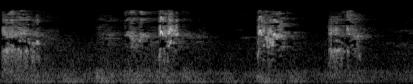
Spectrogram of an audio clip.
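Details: Hand-fed African lovebird chick, one month old, uttering four slightly longer, rasping high chirps spaced about a second apart in a quiet setting.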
